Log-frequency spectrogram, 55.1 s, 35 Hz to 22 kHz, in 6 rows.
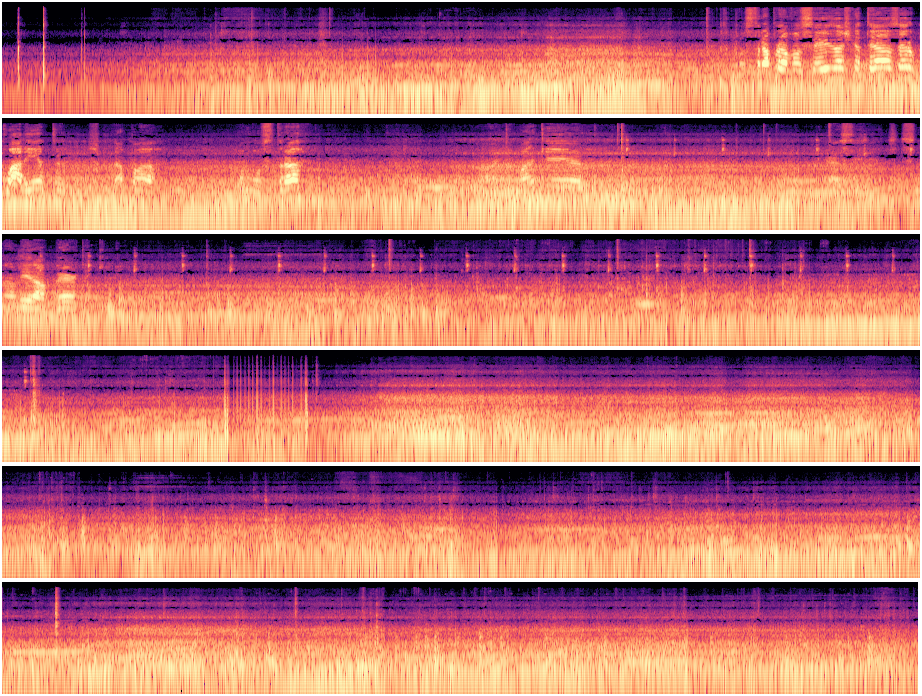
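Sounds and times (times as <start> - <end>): truck diesel engine revving: 2.9 - 55.0.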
